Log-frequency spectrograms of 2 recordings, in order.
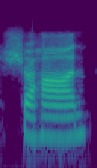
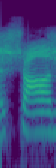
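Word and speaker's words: Shaan: man his assistant man shahan I've been pronouncing it Sean all the time he's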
